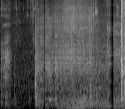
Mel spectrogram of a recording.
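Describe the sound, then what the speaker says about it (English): A truck with a troublesome fuel pump cranks and catches, the engine rising into a steady close rumble after a brief key jangle, ending with a sharp click. "So hope my truck starts."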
